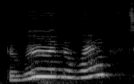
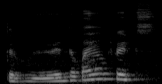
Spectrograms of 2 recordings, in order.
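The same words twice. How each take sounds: First: High, loud startled splutter. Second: Said in the usual way. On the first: Acted. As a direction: blurt it out in alarm. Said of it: "he spluttered".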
